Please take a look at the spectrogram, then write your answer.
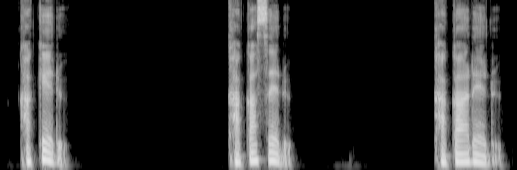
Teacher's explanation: In the downstep-type verbs, the accent falls on the mora before る. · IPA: [kakeꜜru] [kakaseꜜru] [kakareꜜru]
